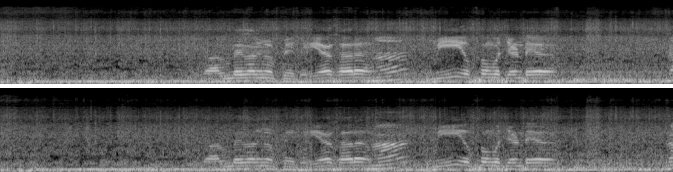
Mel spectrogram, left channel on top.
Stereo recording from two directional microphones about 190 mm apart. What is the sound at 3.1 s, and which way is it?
Speech, 5° left (ahead or behind).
